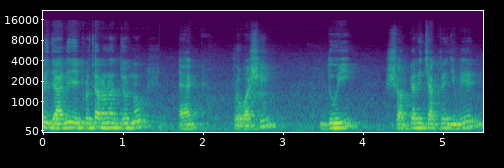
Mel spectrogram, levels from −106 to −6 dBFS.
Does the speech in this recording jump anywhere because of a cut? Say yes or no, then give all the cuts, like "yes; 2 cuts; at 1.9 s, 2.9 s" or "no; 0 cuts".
yes; 1 cut; at 1.5 s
